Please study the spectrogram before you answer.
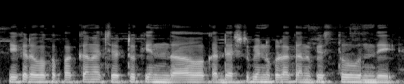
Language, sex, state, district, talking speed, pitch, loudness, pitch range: Telugu, male, Telangana, Hyderabad, 165 wpm, 110 Hz, -15 LUFS, 105-115 Hz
